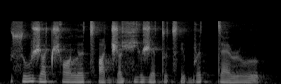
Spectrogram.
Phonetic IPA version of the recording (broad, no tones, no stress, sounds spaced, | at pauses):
s u ʒ ɒ t͡ʃʰ ɔ l ə t͡sʼ ɑ d͡ʒ ɒ fʲ ʊ ʒ ɜ t ʊ t͡sʼ ɪ b ə tː æ ɹ ʊ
